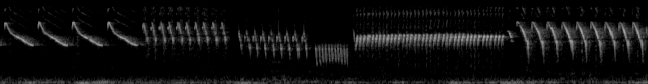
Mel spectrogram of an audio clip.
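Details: Canary song meant to train young canaries: slow falling whistles, buzzy trills at different pitches, a low brief rattle, a bright sustained buzz, then rapid sharp notes.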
